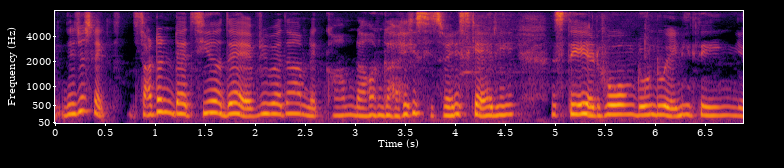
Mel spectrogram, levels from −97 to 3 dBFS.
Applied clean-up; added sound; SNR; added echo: none; none; none; none.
